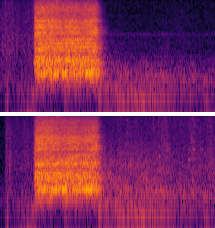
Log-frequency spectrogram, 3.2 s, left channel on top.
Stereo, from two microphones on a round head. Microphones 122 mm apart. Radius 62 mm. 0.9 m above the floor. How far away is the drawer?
About 1.7 m.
